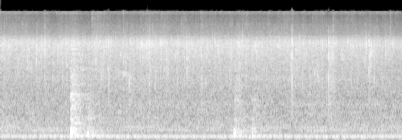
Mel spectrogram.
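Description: Seasoning sizzles in hot oil with onion and curry leaves for a ridge gourd pachadi as four crushed garlic cloves go in. A continuous close hiss and crackle carries a few soft clatters from the pan, with no talking.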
